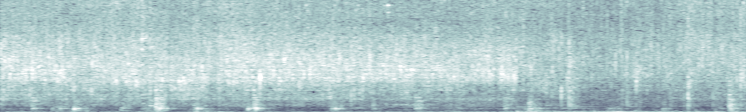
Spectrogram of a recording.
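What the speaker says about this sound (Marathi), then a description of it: "आता मिरचीला आपण परतून घेऊ" Stuffed capsicum (bell peppers) fry in hot oil, a loud continuous sizzle close up with soft repeated scrapes as they are turned and stirred.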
